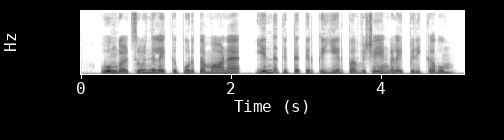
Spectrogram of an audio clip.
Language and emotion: Tamil, neutral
